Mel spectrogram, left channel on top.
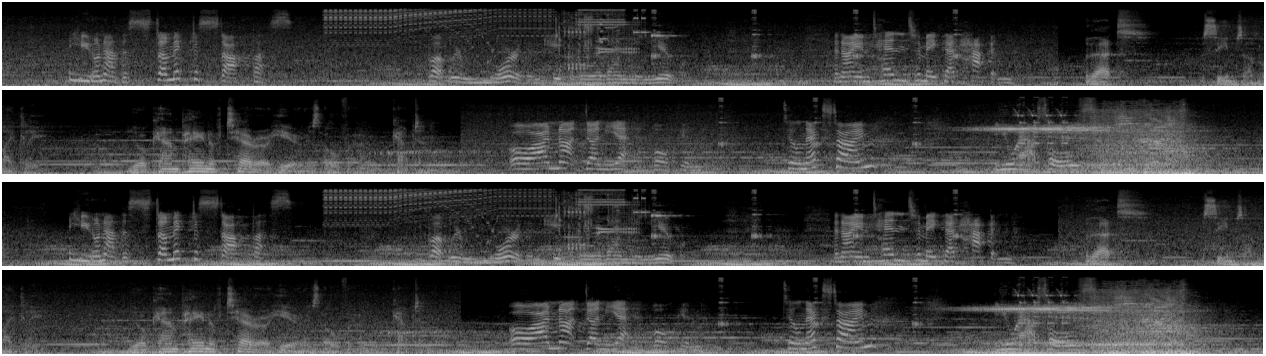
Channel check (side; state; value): both; normal; correlation 0.69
